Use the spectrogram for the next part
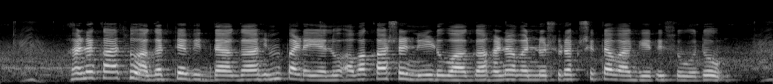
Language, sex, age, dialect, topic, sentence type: Kannada, female, 25-30, Coastal/Dakshin, banking, statement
